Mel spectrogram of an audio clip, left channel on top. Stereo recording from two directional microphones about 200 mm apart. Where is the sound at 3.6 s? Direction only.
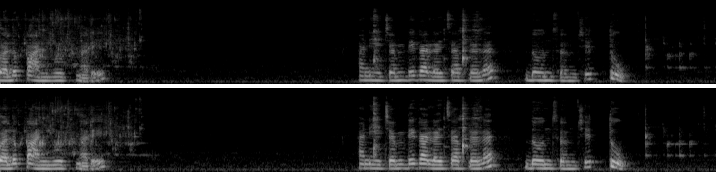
30° right (ahead or behind).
